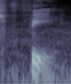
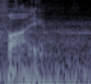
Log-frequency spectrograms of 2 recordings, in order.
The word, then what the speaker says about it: phi: down through it is fee not not phi this is c not psi this is fee not phi phi and it's probably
